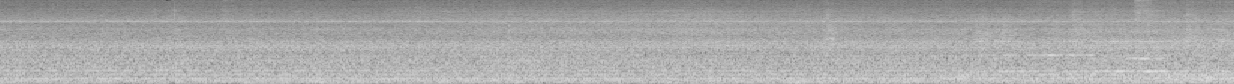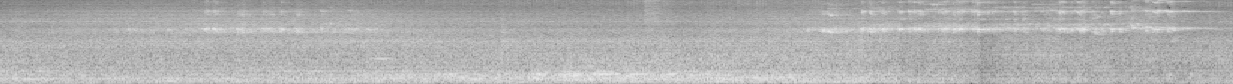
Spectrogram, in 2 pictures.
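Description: Pacer diesel railbus running slowly past, its engine growing louder as it nears. Its wheels squeal on the curving track twice in the second half, briefly and then for a few seconds near the end.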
